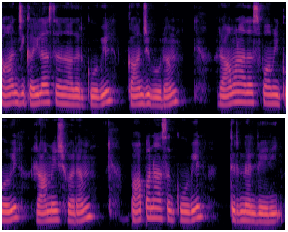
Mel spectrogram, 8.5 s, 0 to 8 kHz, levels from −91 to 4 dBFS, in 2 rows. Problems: low volume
